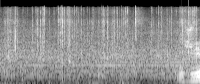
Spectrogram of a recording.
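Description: Clear plastic packaging crinkling and crackling in a run of quick, irregular small clicks as it is handled and pulled open by hand.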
